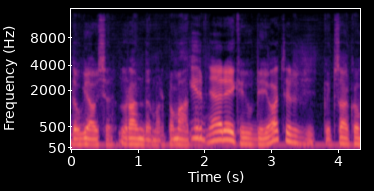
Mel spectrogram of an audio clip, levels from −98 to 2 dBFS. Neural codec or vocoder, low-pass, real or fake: codec, 44.1 kHz, 7.8 kbps, Pupu-Codec; 14.4 kHz; fake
